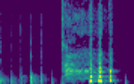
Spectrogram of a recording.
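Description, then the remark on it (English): A handful of sharp, crisp hand claps in a quick, slightly uneven rhythm, then a busier stretch where louder claps mix with a bright, tonal sound. “Just because you're clapping doesn't mean the audience is clapping.”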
